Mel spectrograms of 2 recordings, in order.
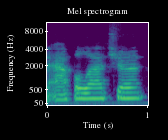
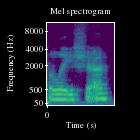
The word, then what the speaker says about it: Appalachia: Moshe, it's pronounced Appalachia. Like, I'm going to throw an Appalachia and not Appalachia.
